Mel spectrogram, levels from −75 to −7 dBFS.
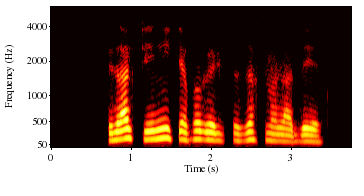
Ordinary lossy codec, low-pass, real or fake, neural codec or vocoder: Opus, 24 kbps; 5.4 kHz; fake; codec, 16 kHz in and 24 kHz out, 0.9 kbps, LongCat-Audio-Codec, four codebook decoder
